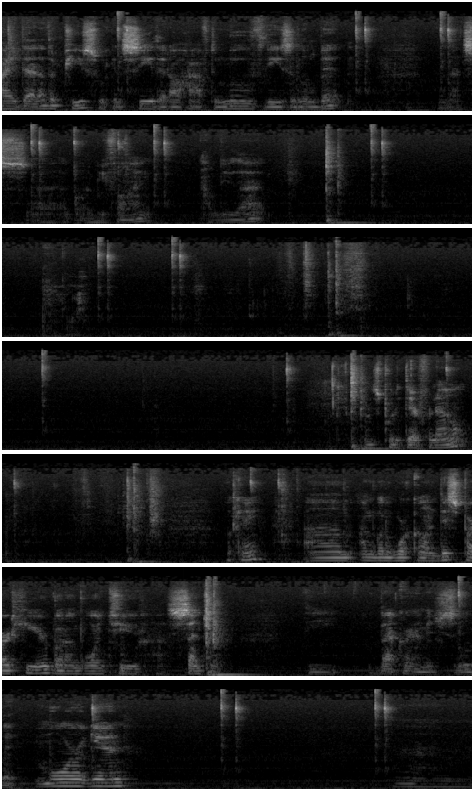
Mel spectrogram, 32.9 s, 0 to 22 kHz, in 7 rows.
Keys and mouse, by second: 1.1-3.1 drag, 3.5-5.4 drag, 5.4 middle click, 5.5-12.2 drag, 8.0 a, 12.2-14.5 middle drag, 12.6 KP_1, 14.5-16.2 drag, 17.6 a, 17.9 middle click, 20.0 KP_1, 20.7 middle click, 23.2 middle click, 25.5 n, 28.1-29.9 drag, 30.4-32.9 drag.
